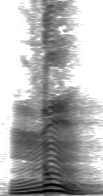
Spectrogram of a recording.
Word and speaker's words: non: By the way, this is how you say no in French. It's like if you write it with an N instead of an M. Non.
